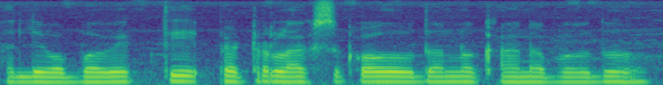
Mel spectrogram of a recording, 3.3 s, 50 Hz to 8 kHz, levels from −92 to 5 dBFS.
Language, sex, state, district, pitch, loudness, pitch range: Kannada, male, Karnataka, Koppal, 135 Hz, -15 LUFS, 130-135 Hz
